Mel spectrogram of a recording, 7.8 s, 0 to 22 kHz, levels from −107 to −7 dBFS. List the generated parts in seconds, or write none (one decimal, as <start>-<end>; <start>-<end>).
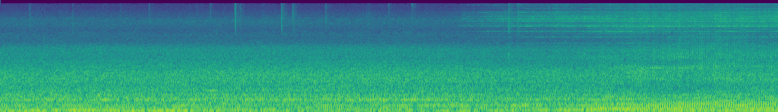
none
